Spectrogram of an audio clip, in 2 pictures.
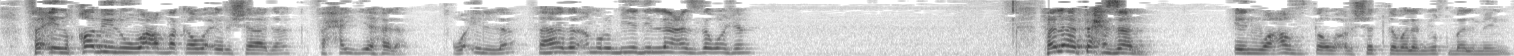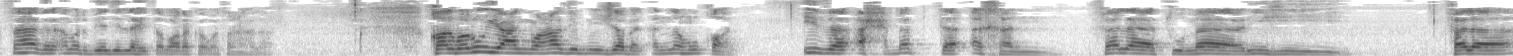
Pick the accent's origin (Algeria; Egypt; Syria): Syria; فلما توفي المفتي العام عندنا في سوريا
